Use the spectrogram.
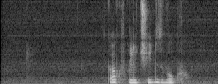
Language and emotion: Russian, neutral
